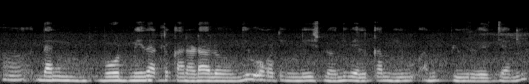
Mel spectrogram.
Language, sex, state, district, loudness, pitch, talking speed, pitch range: Telugu, female, Andhra Pradesh, Sri Satya Sai, -17 LUFS, 175 Hz, 180 wpm, 170-185 Hz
